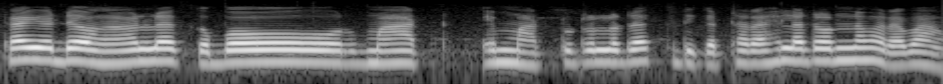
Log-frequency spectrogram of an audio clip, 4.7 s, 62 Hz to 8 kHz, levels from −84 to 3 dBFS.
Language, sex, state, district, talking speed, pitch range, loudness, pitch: Chakma, female, Tripura, Dhalai, 150 wpm, 210-235 Hz, -15 LUFS, 220 Hz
